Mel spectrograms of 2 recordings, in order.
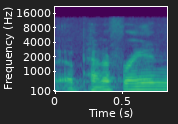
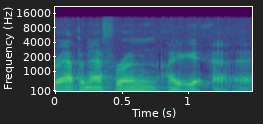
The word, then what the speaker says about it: epinephrine: The epinephrine or epinephrine, I think it's pronounced epinephrine.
